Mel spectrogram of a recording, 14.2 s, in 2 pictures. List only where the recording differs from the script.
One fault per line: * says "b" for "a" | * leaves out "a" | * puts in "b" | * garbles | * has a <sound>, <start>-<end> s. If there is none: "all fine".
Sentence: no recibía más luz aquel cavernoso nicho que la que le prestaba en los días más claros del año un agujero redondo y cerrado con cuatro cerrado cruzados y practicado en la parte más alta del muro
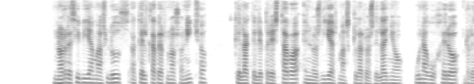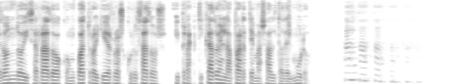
* says "hierros" for "cerrado"
* has a laugh, 12.3-13.5 s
